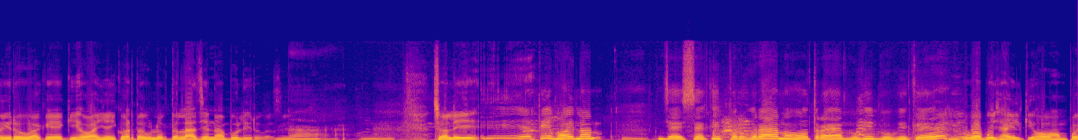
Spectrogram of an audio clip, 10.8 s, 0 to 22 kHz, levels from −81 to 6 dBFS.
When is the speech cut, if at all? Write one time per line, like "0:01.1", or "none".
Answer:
0:09.6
